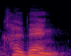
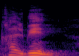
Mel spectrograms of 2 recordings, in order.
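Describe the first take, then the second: First: The name ends with the syllable 'baeng'. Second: The name ends with the syllable 'bin'. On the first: This is the French way of saying it. "불란서식으로 발음을 하면" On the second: This is the English way of saying it. "영어식으로 말하면"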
